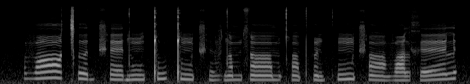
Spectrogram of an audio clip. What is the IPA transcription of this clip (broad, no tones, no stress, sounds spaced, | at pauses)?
v ɑː ǀʰ əː d t͡ʃʰ ɛː d ũː ǃ u ǃ ũː t͡ʃʰ ɛ̤ v d ɑ̃ m s ɑ̃ː m qʰ ɑ̃ pʰ ə̃ d pʰ ũː t͡ʃʰ ɑ̃ː v ɑ l x ɛː l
